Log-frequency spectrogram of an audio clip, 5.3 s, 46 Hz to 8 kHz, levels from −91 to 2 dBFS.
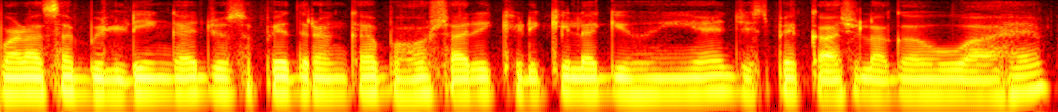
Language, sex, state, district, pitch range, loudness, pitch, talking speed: Hindi, male, Bihar, Begusarai, 105-115 Hz, -17 LUFS, 110 Hz, 225 wpm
